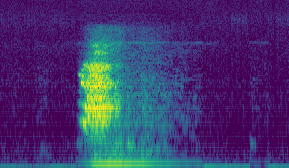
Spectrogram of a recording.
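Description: A person breathing out once, a short sigh picked up by a video-call microphone about half a second in and fading away within a second, over a faint low hum.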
